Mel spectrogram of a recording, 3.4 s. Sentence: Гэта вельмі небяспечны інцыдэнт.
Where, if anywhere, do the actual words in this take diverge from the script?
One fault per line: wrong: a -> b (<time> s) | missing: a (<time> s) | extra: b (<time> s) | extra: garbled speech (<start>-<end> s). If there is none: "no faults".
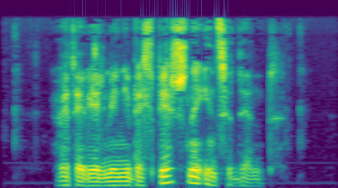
no faults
